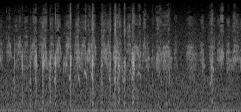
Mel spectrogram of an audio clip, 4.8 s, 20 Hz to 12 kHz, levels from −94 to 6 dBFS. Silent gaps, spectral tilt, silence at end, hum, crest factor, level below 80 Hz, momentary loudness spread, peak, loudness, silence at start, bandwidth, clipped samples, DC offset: none; -1 dB/octave; 0 s; none; 24 dB; -56 dBFS; 10 LU; -12 dBFS; -34 LUFS; 0 s; 11.5 kHz; under 0.1%; under 0.1%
